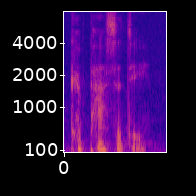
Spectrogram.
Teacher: the stress goes right in the middle, capacity.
